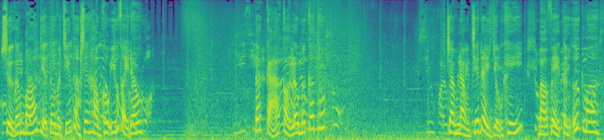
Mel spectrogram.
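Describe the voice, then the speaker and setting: A woman's voice: a little high, lively intonation, fairly quick, pauses often, close to an everyday voice. A woman voicing an earnest, brave young boy hero in a dubbed children's cartoon, declaiming with youthful resolve. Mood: defiant, resolute. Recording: music under the dialogue. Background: dramatic music.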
